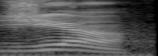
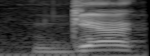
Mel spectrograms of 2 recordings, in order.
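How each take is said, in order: First: It is read literally from its letters. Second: It is said in its usual spoken form. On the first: This is how the letters would be read by rule. "कायदे से हमको पढ़ना चाहिए ज्ञ" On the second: This is how it is actually pronounced. "इसका उच्चारण हम कैसे करते हैं? ज्ञ की तरह।"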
